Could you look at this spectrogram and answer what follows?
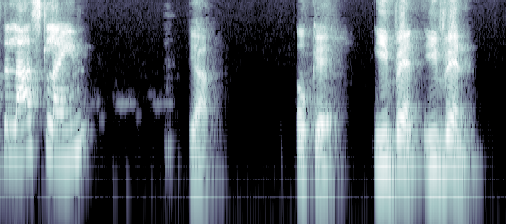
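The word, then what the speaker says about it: אבן: Iben.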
